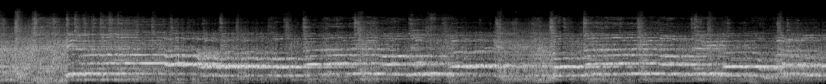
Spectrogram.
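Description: A woman singing a melody of held notes into a microphone with live band accompaniment and light percussion ticking in time.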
